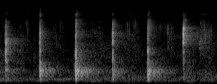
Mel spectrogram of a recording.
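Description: Hands patting a ball of cooked pearl millet (kambu) dough into shape: six short, sharp pats, about three a second.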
